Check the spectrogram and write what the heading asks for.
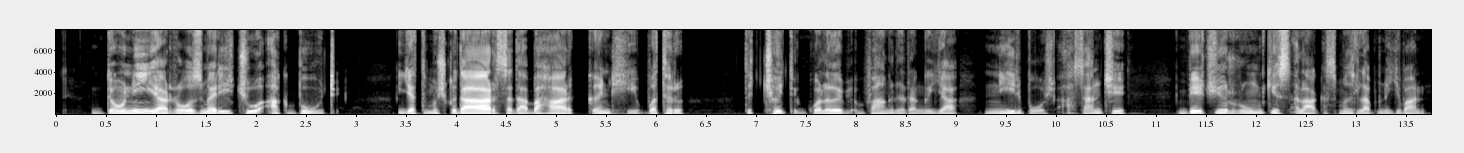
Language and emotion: Kashmiri, neutral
